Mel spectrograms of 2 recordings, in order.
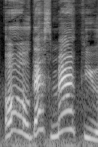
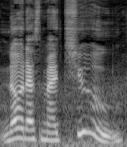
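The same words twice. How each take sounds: First: Said in the usual way. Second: "Matthew" said the French way, mat-YEU, no th, a bit slower. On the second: Retold or imitated. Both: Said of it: "the way the names are said is completely different".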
